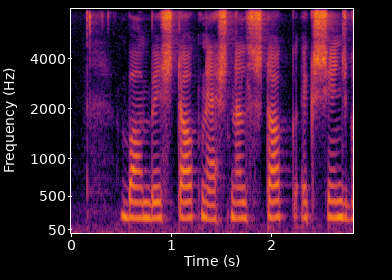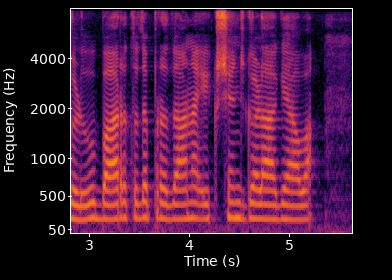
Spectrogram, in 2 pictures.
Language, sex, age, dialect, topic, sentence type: Kannada, female, 25-30, Dharwad Kannada, banking, statement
